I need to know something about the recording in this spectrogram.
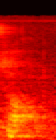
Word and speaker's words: soften: I've learned a t don't say soft say soft.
